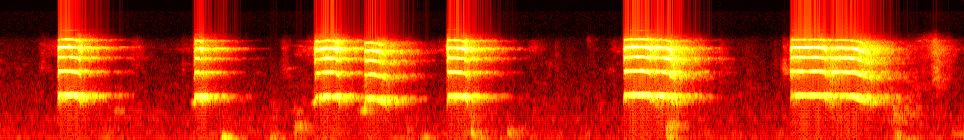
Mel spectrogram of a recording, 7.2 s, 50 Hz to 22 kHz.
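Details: West Highland White Terrier puppies, 47 days old, back indoors after an outdoor break: six clear, high whimpering whines, each under a second, some dipping or breaking in two, spaced about a second apart against near silence.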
